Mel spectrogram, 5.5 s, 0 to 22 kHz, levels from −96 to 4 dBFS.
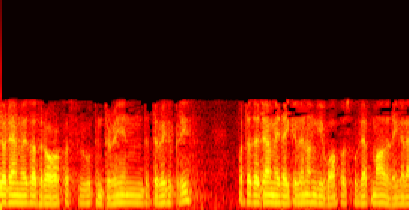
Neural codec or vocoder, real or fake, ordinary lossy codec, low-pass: codec, 16 kHz, 0.2 kbps, FocalCodec; fake; MP3, 16 kbps; 3.6 kHz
